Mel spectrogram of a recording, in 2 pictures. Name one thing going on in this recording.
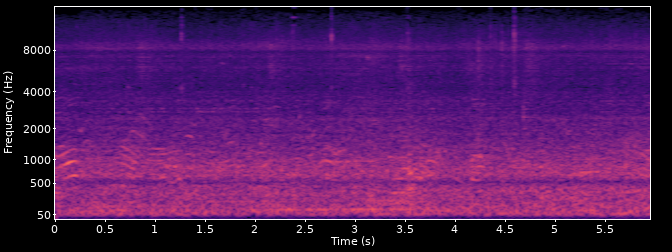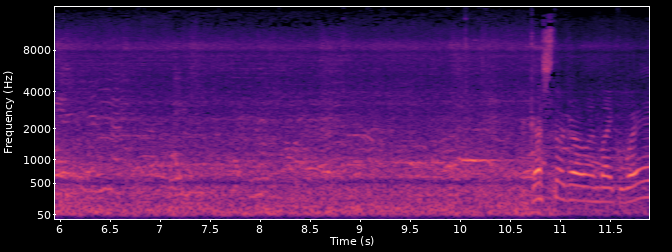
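A crowd murmurs and chatters outdoors in the distance.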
